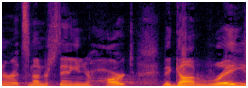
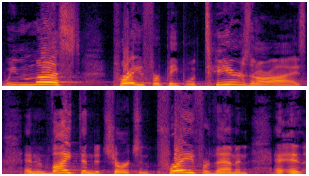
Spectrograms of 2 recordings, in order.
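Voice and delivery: raised, urgent pulpit exhortation; impassioned preaching; 6 semitones higher, 5 dB louder than usual. Real, not acted. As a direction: press the congregation with rising force. Preaches at full force.

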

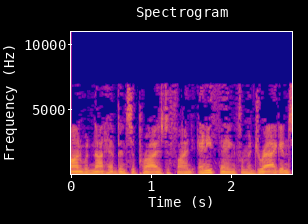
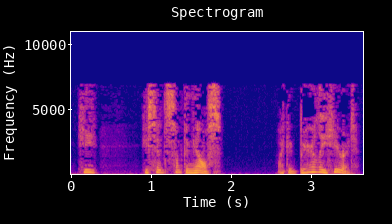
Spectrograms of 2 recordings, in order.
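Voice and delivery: higher, hesitant and shaken; 6 semitones higher than usual. Acted. Chrysania telling Caramon what she heard, hesitant and shaken. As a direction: falter through it, frightened. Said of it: "Then, hesitantly".

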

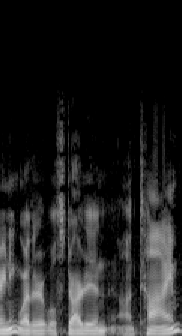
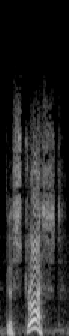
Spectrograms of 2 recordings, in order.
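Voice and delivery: "Distrust" with a high rise, pronounced crisply; clearly enunciated; 8 semitones higher than usual. Shown as a demonstration. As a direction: say "Distrust" slowly and distinctly. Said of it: "I hope it's coming clear enough there".

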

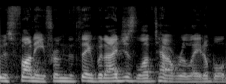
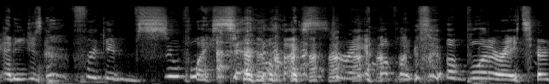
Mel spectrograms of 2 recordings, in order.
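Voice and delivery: higher, slow, laughing build-up; giggly excited storytelling; excited laughing retelling; 8 semitones higher, 4 dB louder, slower than usual. Retold or imitated. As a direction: relish the punchline, laughing.

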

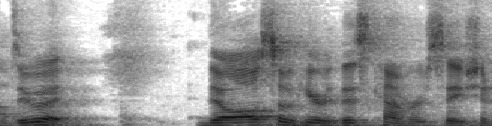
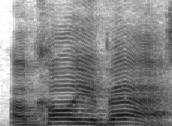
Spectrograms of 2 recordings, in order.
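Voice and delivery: raised pitch for the first speaker; higher first voice; 7 semitones higher than usual. Acted. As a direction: lift the voice for the first character. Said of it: "I'll try and change my voice".

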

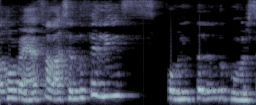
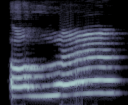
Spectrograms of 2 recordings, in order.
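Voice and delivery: cracked falsetto; 5 semitones higher, 3 dB louder than usual. Real, not acted. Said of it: "com essa voz maravilhosa de Taquara Rachada".

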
